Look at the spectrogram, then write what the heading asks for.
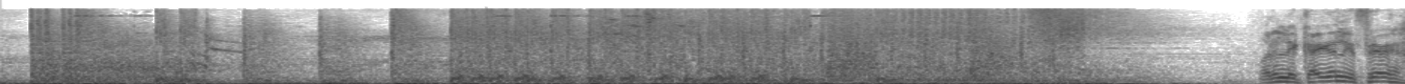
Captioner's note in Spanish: Disparos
